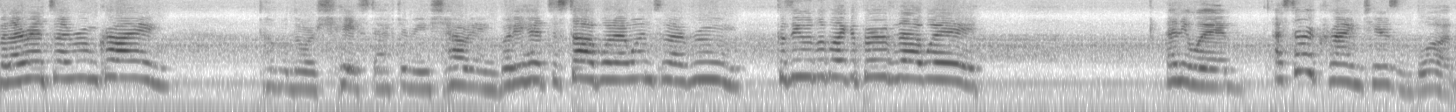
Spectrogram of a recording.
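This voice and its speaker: A woman reads a story aloud in a high voice with hammy, theatrical delivery. She drops in mocking asides as she goes. The recording is distant, with faint noise in the background. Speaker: story reader. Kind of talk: dramatic reading of fan fiction.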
